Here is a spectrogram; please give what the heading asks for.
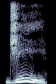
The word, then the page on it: gee: British English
